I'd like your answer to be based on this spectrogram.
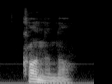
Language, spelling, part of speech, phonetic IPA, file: Polish, konno, adverb, [ˈkɔ̃nːɔ], Pl-konno.ogg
